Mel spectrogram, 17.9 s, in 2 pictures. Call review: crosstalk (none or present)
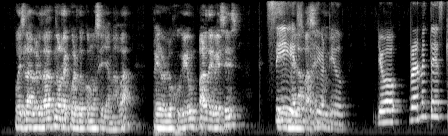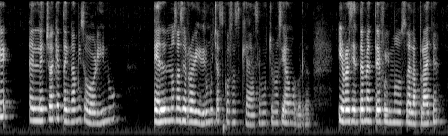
present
